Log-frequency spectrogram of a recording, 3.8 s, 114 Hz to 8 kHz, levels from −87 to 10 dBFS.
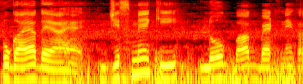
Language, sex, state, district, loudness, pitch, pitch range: Hindi, male, Haryana, Rohtak, -12 LUFS, 140 Hz, 135-150 Hz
